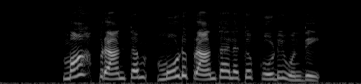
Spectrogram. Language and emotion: Telugu, neutral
